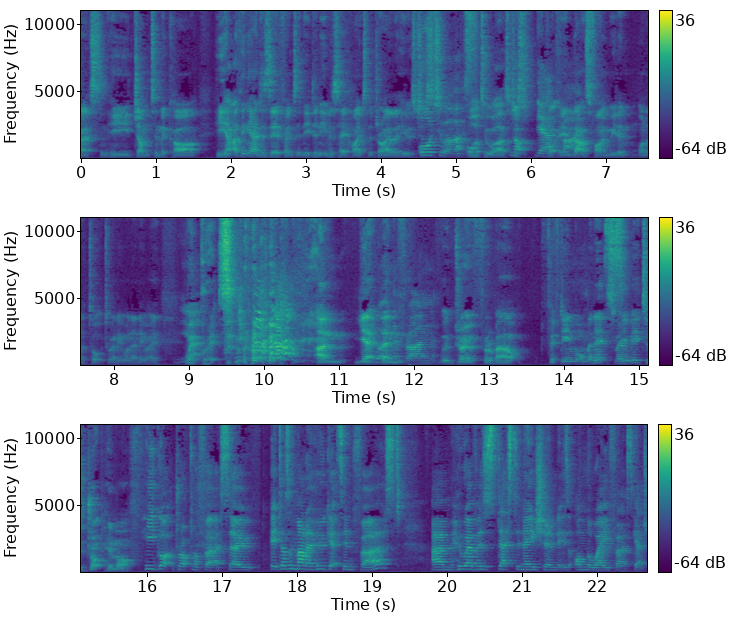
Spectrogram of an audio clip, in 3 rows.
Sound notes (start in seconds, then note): 9.4 laughing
